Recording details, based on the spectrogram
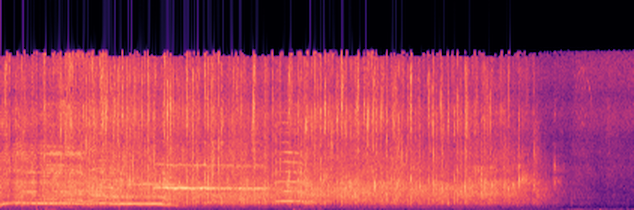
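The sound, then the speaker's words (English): Sustained audience applause welcoming a speaker after a Christian prayer, a dense steady wash of clapping with a few whistles or cheers near the start, holding loud for about seven seconds before quickly dying away. “Would you welcome Greg Bird?”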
